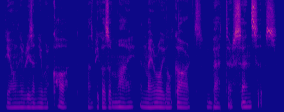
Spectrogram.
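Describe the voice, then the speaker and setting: In an intimate ASMR fantasy roleplay, a man plays a possessive, commanding vampire king, speaking formally and deliberately with courtly, doting authority. His voice is low and darkish, and he sounds amused and smug.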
